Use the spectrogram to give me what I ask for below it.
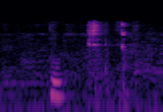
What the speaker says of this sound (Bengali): কড়াইটা গরম হয়েছে, আমি এখন এটার উপর বাটিটা দিয়ে দেবো।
